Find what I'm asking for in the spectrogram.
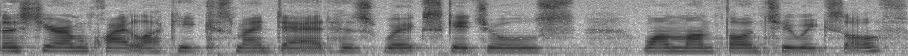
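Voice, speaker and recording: A woman's medium-pitched voice with a New Zealand accent. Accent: New Zealand, noticeable. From New Zealand, east coast North Island. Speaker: college basketball player. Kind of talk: casual interview chat. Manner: casual, filler-heavy.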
